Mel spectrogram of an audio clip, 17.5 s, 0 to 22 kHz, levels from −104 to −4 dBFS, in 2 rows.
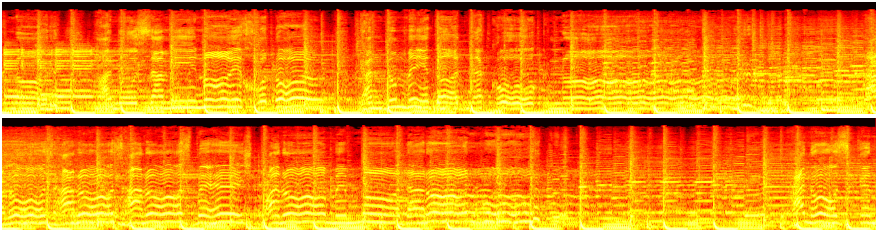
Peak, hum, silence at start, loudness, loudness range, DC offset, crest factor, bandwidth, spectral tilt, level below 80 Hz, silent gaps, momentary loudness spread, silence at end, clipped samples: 0 dBFS; none; 0 s; -14 LUFS; 2 LU; under 0.1%; 12 dB; 17 kHz; -4.5 dB/octave; -18 dBFS; none; 4 LU; 0 s; under 0.1%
